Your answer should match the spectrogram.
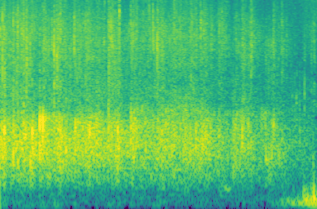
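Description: A church audience breaks into warm, sustained applause, dense clapping from many hands that holds steady and eases slightly at the end.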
